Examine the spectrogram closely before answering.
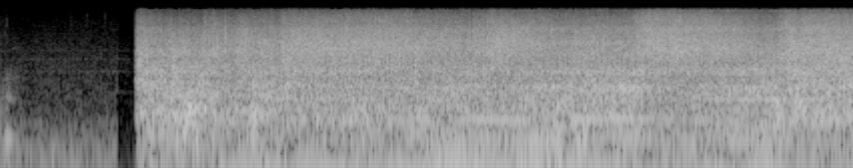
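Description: An excavator bucket scrapes and knocks against rubble.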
